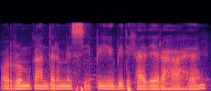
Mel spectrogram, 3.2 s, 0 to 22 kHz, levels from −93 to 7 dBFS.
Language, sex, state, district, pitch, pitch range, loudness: Hindi, male, Arunachal Pradesh, Papum Pare, 120 Hz, 110-120 Hz, -16 LUFS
